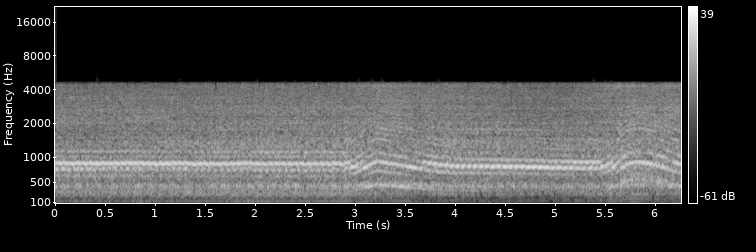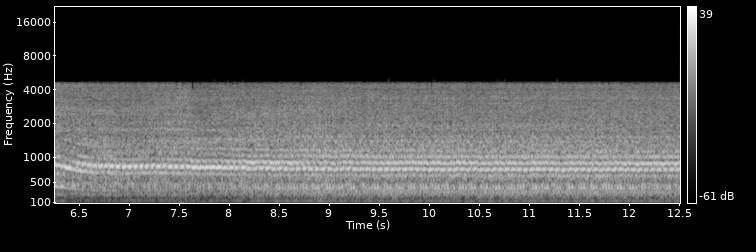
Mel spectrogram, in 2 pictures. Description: bruit du moteur du scenic 1.8 à froid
